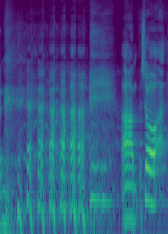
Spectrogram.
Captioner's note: laughter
